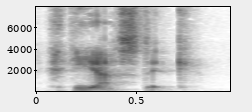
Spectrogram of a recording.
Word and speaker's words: chiastic: Most Psalms are chiastic, if you're very Greek in your pronunciation, chiastic, C-H-I, chiasmus, meaning they have a cross structure.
